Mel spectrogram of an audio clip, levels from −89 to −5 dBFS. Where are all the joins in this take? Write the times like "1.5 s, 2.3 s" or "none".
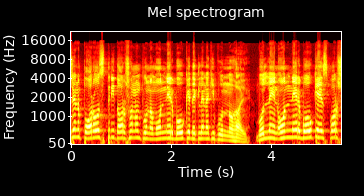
3.6 s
